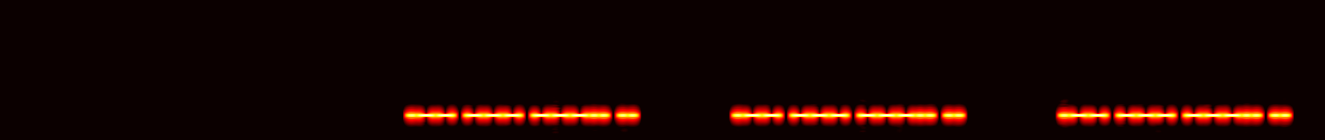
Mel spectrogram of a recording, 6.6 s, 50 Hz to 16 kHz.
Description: Morse code, heard as a keyed tone, about 48 wpm, 700 Hz. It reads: WO8I WO8I WO8I
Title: USA Call Signs - 4 Characters - Repeated 3x - 50wpm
